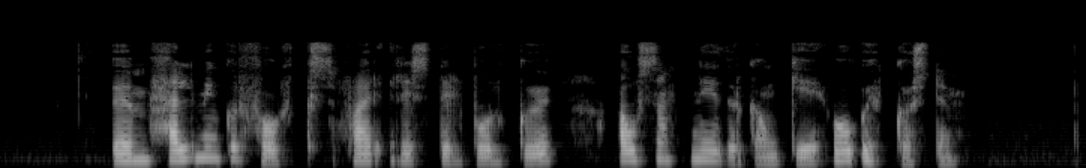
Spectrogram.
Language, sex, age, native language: Icelandic, female, 40-49, Icelandic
